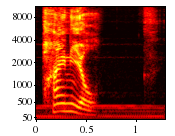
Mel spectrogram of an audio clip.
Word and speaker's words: pineal: It's pineal. It's pineal because it's shaped like a pine cone.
